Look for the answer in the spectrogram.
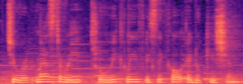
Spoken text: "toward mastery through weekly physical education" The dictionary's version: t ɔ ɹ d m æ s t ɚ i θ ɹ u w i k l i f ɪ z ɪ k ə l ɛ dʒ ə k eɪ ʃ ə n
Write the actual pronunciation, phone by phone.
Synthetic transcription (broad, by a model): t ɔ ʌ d m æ s t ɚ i t ɹ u w i k l i f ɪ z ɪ k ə l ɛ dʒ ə k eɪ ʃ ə n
